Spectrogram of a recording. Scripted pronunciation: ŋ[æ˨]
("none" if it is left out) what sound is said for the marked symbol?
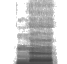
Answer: æ˨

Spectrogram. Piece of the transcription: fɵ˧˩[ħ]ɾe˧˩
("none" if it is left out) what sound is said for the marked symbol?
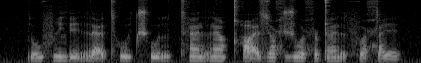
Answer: ħ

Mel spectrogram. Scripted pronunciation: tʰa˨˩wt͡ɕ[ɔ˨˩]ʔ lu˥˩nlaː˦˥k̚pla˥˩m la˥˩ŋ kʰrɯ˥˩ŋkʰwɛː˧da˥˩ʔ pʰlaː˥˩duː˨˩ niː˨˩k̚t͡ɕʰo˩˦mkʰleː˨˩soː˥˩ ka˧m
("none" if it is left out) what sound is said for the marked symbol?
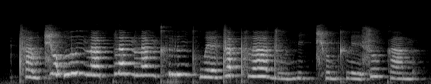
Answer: ɔ˥˩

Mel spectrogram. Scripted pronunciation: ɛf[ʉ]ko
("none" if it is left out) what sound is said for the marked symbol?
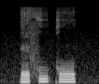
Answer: u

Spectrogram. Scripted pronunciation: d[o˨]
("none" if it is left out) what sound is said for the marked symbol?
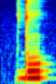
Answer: o˦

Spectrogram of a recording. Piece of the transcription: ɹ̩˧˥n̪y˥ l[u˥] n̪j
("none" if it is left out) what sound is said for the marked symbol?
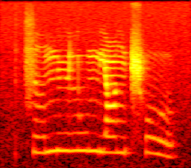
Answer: u˥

